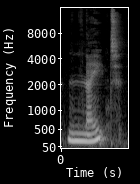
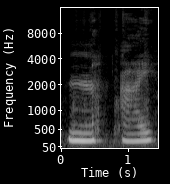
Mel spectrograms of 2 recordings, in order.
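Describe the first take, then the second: First: Said in the usual way. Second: N-I-T as separate sounds; teacher segmenting the word night; sounded out. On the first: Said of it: "like in the word night". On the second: Shown as a demonstration.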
